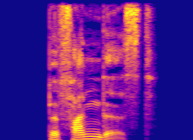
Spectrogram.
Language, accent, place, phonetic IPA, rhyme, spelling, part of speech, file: German, Germany, Berlin, [bəˈfandəst], -andəst, befandest, verb, De-befandest.ogg
- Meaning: second-person singular preterite of befinden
